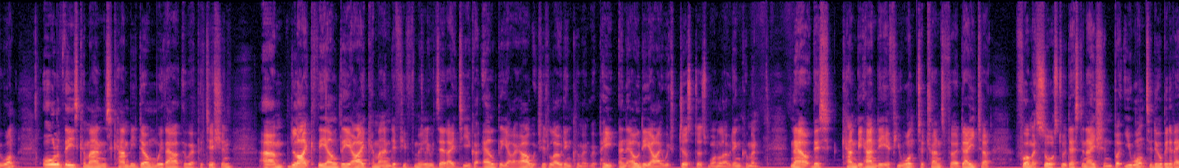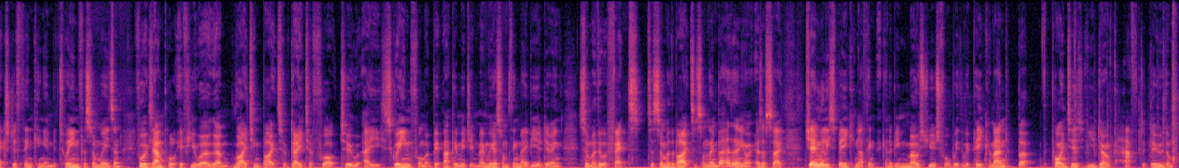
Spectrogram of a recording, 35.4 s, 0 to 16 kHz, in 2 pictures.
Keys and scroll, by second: 34.2 F6, 35.1 Return.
